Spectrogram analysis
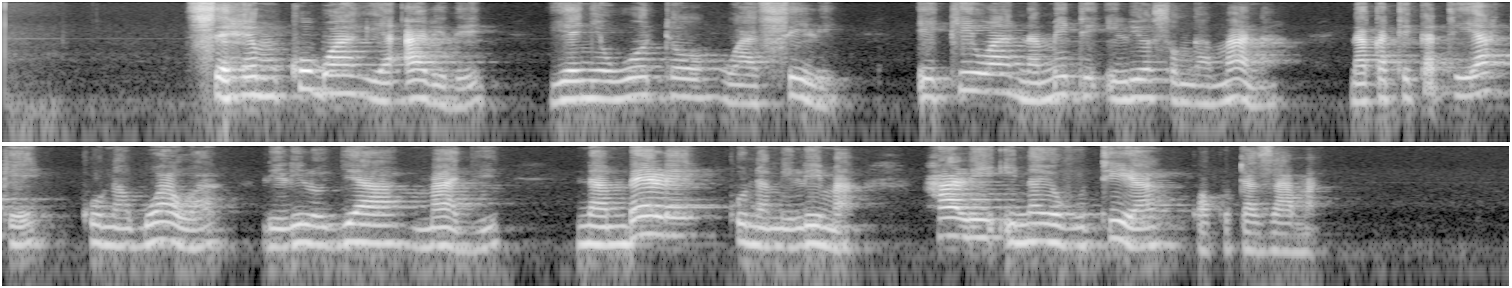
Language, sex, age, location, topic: Swahili, female, 25-35, Dar es Salaam, agriculture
